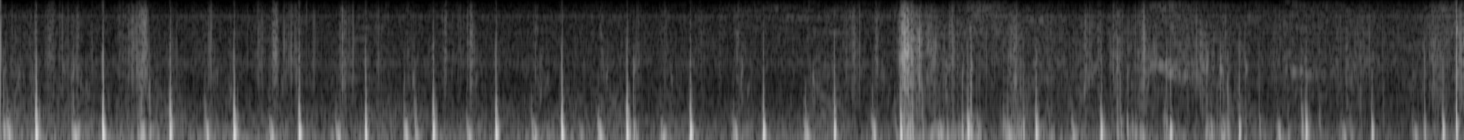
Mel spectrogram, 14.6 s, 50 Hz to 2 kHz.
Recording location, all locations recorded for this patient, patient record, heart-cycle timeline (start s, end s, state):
tricuspid valve (TV)
aortic valve (AV)+pulmonary valve (PV)+tricuspid valve (TV)+mitral valve (MV)
#Age: Child
#Sex: Female
#Height: 116.0 cm
#Weight: 19.4 kg
#Pregnancy status: False
#Murmur: Present
#Murmur locations: tricuspid valve (TV)
#Most audible location: tricuspid valve (TV)
#Systolic murmur timing: Early-systolic
#Systolic murmur shape: Plateau
#Systolic murmur grading: I/VI
#Systolic murmur pitch: Low
#Systolic murmur quality: Blowing
#Diastolic murmur timing: nan
#Diastolic murmur shape: nan
#Diastolic murmur grading: nan
#Diastolic murmur pitch: nan
#Diastolic murmur quality: nan
#Outcome: Abnormal
#Campaign: 2015 screening campaign
0.00	0.16	S1
0.16	0.30	systole
0.30	0.48	S2
0.48	0.69	diastole
0.69	0.84	S1
0.84	0.96	systole
0.96	1.10	S2
1.10	1.36	diastole
1.36	1.54	S1
1.54	1.66	systole
1.66	1.82	S2
1.82	2.01	diastole
2.01	2.16	S1
2.16	2.30	systole
2.30	2.46	S2
2.46	2.65	diastole
2.65	2.80	S1
2.80	2.94	systole
2.94	3.06	S2
3.06	3.34	diastole
3.34	3.46	S1
3.46	3.60	systole
3.60	3.74	S2
3.74	4.01	diastole
4.01	4.14	S1
4.14	4.28	systole
4.28	4.42	S2
4.42	4.63	diastole
4.63	4.76	S1
4.76	4.90	systole
4.90	5.04	S2
5.04	5.27	diastole
5.27	5.42	S1
5.42	5.56	systole
5.56	5.70	S2
5.70	5.94	diastole
5.94	6.08	S1
6.08	6.22	systole
6.22	6.38	S2
6.38	6.57	diastole
6.57	6.70	S1
6.70	6.84	systole
6.84	6.98	S2
6.98	7.29	diastole
7.29	7.42	S1
7.42	7.58	systole
7.58	7.72	S2
7.72	8.00	diastole
8.00	8.14	S1
8.14	8.30	systole
8.30	8.44	S2
8.44	8.67	diastole
8.67	8.80	S1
